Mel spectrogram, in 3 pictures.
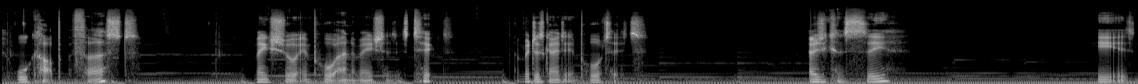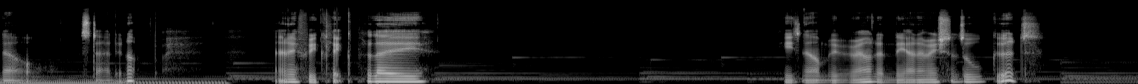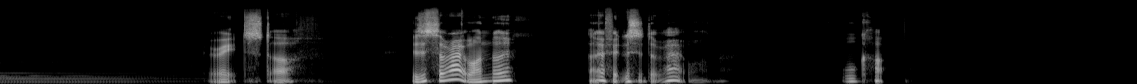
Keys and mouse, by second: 7.0-7.8 middle drag, 8.4-12.0 middle drag, 12.8 click, 14.0 space, 14.5-15.8 middle drag, 16.3 middle click, 19.5-20.1 shift+middle drag, 25.5 space, 28.5 space, 28.7-31.1 drag.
